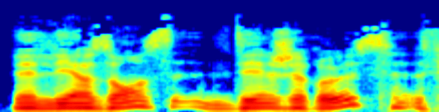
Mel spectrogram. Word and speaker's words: Liaisons Dangereuses: Dan Silver hatte ihn als Schurken schon in der Broadway-Version von Liaisons Dangereuses.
